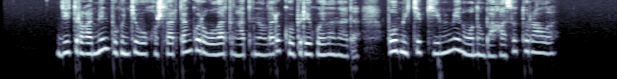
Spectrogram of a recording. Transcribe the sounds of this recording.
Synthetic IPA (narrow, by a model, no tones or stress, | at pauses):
d̪e̞jt̪ʰʊɾʁɑnme̞nbʏɡʲɪnd̪e̞wo̞quʃəlˠɑɾd̪ɑŋkʲʰɵɾɪwo̞lˠɑɾd̪əɴɑt̪ɑnɑlˠɑɾəkʲʰɵbɪɾe̞kwo̞jlˠɑnɑd̪əb̥ʊlˠme̞k̚t̪e̞p̚kʲʰejmɪme̞nwo̞nəɴbɑʁɑsət̪ʰuɾɑlˠə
